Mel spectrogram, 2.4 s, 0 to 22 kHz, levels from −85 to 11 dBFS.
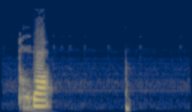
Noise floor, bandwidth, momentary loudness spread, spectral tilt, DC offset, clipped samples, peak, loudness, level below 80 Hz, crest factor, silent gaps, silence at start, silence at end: -59 dBFS; 11.5 kHz; 22 LU; -6 dB/octave; under 0.1%; under 0.1%; -2 dBFS; -13 LUFS; -66 dBFS; 18 dB; none; 0.25 s; 0.8 s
